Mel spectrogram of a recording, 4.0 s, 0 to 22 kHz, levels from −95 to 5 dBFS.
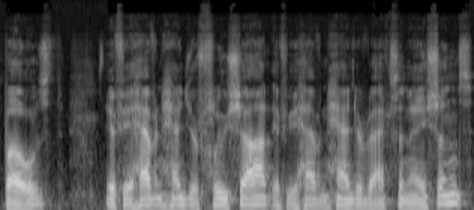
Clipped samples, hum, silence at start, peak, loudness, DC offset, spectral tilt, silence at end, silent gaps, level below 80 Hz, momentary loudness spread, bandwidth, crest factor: under 0.1%; none; 0.05 s; -6 dBFS; -23 LUFS; under 0.1%; -5.5 dB/octave; 0.05 s; none; -48 dBFS; 7 LU; 17 kHz; 18 dB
